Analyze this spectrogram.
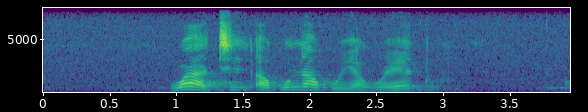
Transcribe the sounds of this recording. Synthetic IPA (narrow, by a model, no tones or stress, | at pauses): watʰiakʼunakʼujawɛːd̥ʼʱwa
